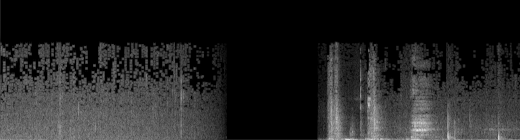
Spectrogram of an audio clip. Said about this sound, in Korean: 금세 그칠 비가지났네요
